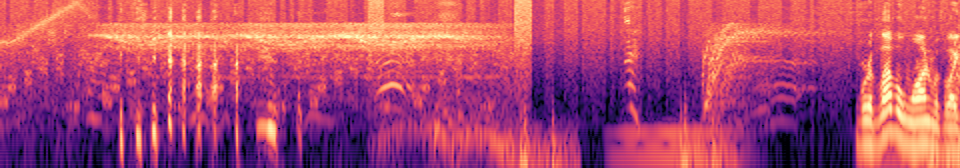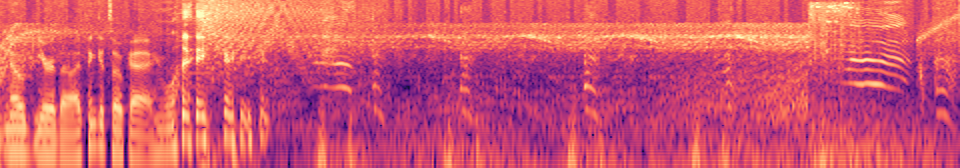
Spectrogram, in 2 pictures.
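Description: Magical whooshing game sound effects burst and shimmer.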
